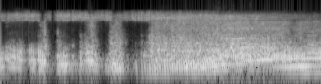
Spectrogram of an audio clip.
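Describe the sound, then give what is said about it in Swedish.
A rally car, start number one, revs hard in several sharp, choppy bursts, then settles into a loud, sustained roar as it pulls away from the start. “nu rullar start nummer ett ut. Är det inte skönt att få höra det här ljudet igen?”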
